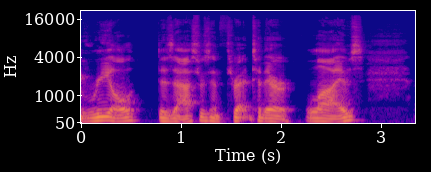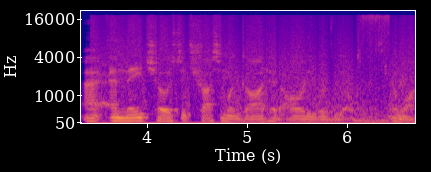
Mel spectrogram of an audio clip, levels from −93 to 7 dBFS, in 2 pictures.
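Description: From 3.43 s, after "threat to their lives", the speech turns grainy until the end. This is low bit depth without dither, likely from truncation to about 5 bits. The rounding error tracks the signal, roughly 10 dB down. Quiet passages turn gritty.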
